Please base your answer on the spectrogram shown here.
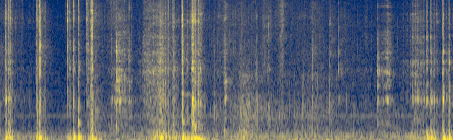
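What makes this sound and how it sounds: A hand-held solid bar of dried, multicolor speckled soap is cut and scraped with a box-cutter blade. Sharp, dry clicks and crackly scraping strokes come in quick bursts, with bright, gritty texture over a soft low rumble. Each cut stops short with almost no ring.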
